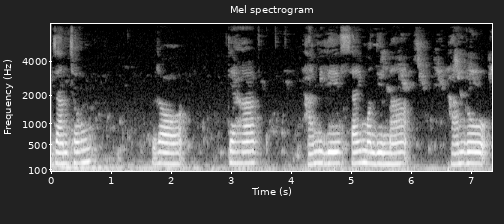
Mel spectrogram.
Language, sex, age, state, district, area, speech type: Nepali, female, 30-45, West Bengal, Darjeeling, rural, spontaneous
